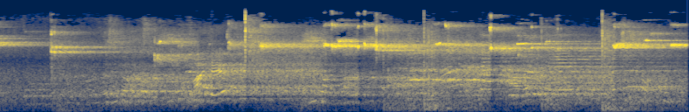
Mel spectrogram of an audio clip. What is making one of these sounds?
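A basketball thuds on the floor.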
